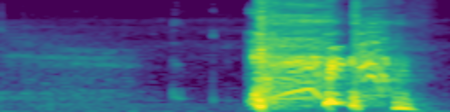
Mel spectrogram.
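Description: A man coughs into his hand: one harsh cough about a second and a quarter in, lasting under a second, after a moment of near silence.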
